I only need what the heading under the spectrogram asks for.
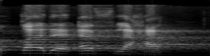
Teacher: سكنوا الدال وحققوا الهمزة فقرأوا قد أفلح · Term: التحقيق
